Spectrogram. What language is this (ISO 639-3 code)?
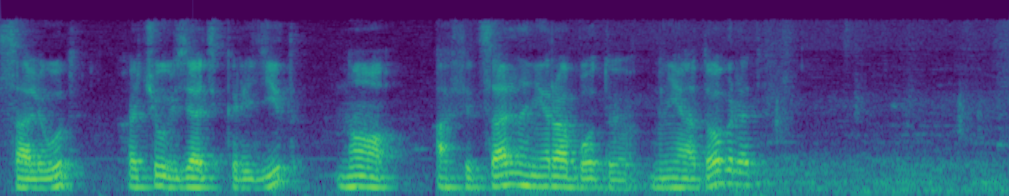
rus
